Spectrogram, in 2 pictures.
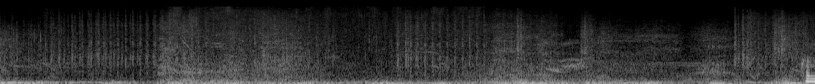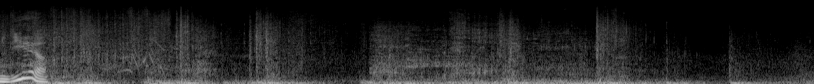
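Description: Heavy footsteps thud on the ground.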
